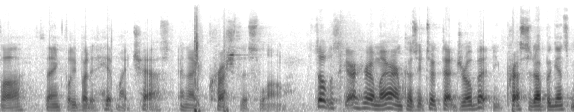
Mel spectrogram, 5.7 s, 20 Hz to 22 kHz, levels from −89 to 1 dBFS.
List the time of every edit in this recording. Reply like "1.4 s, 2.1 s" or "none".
1.7 s, 2.9 s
